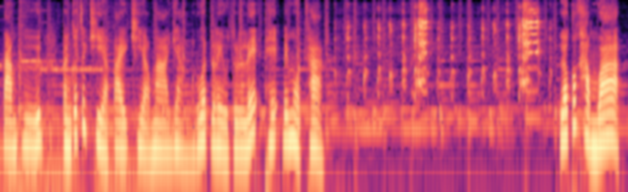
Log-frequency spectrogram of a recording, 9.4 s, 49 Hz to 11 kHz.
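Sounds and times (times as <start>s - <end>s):
speech: 0.0s - 5.3s, 8.4s - 9.4s
chicken clucking: 5.0s - 8.4s.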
